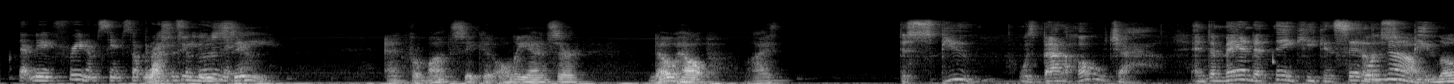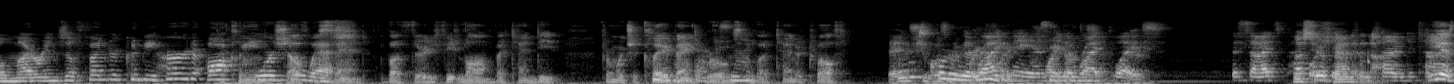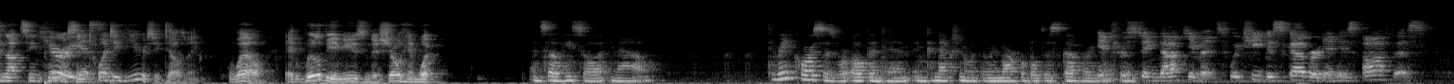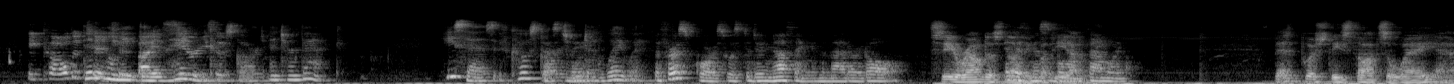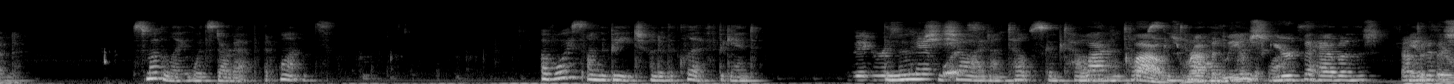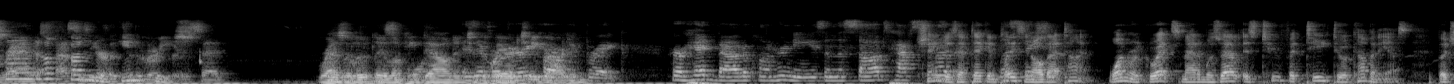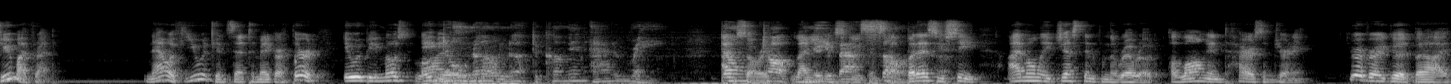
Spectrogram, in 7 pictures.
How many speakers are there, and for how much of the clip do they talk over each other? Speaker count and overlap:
10, about 30%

